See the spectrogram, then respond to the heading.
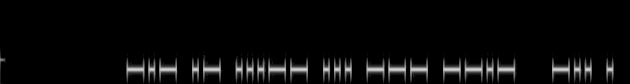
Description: Morse code, heard as a keyed tone, about 22 wpm, 700 Hz. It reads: KA3SOQ DE
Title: USA Callsign DE Callsign 22wpm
